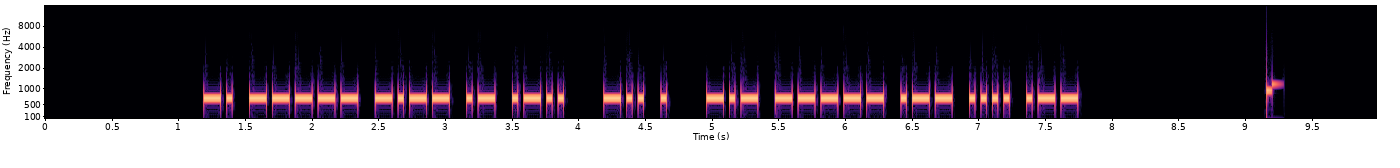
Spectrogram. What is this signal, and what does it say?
Morse code, heard as a keyed tone, about 28 wpm, 700 Hz. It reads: N0YAL DE K0WHW
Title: USA Callsign DE Callsign - 5 Characters - 28wpm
